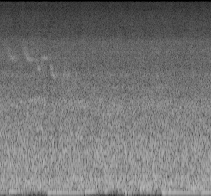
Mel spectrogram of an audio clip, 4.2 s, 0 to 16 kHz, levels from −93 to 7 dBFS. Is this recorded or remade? remade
